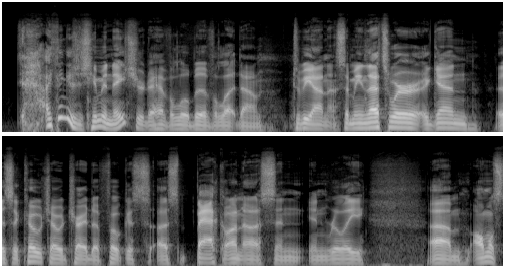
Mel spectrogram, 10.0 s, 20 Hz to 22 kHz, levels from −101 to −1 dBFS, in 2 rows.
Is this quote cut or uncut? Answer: uncut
